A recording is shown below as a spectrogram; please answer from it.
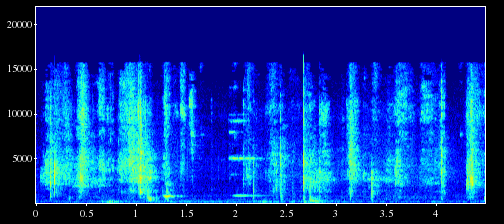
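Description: A folded sheet of paper rustling and crinkling in quick, irregular rustles as it is handled and a fold is opened out by hand.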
